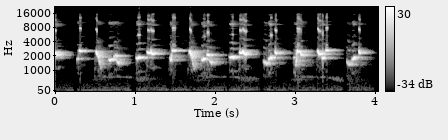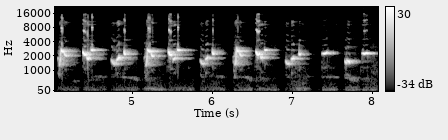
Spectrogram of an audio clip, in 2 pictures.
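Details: Long melodious Yellow-vented bulbul song for masters and lure use: steady stream of liquid, gurgling whistles at mid-high pitch, notes tumbling up and down in quick succession, closing with a few clearer single whistles.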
